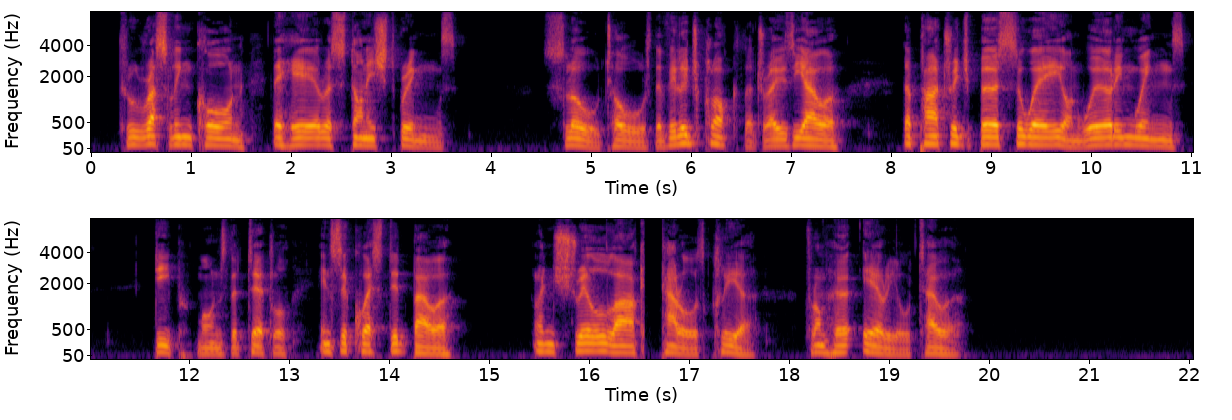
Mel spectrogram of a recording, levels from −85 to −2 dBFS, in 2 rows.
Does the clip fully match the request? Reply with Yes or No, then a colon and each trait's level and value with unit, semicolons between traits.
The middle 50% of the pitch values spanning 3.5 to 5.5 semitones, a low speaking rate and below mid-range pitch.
Yes: average, 4.3 semitones; slow, 105 wpm; low, 105 Hz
